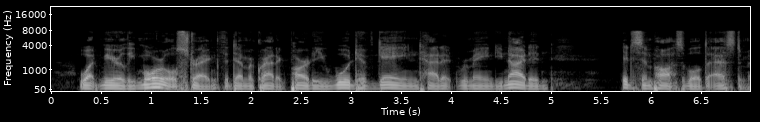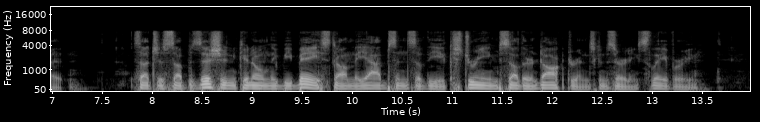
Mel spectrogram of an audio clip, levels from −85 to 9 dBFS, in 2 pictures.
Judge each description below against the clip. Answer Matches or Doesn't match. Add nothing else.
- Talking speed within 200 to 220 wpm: Doesn't match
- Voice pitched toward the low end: Matches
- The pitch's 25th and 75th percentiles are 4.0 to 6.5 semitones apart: Doesn't match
